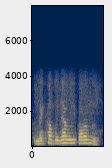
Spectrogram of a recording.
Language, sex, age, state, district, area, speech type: Odia, male, 60+, Odisha, Gajapati, rural, conversation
